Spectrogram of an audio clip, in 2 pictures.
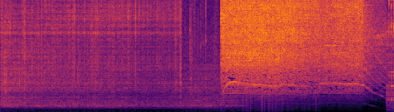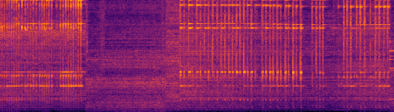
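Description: Metalworking shop sounds in quick succession: a power tool running while sparks fly off steel clamped in a vise, then a loud steady hiss that stops abruptly about six seconds in, then rapid metallic tapping and clinking.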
